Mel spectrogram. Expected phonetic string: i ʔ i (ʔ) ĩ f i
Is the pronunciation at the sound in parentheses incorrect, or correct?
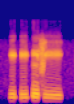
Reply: correct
